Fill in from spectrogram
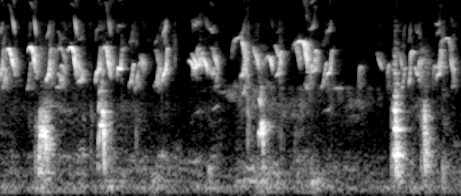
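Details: Baby chicks sipping water, giving bright, rapid, slightly rising peeps in a busy chorus, with several dull knocks spaced through the clip.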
